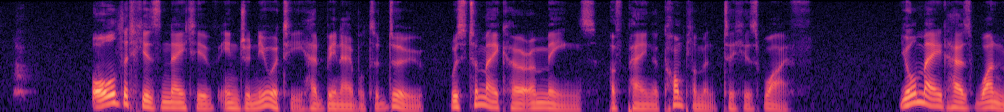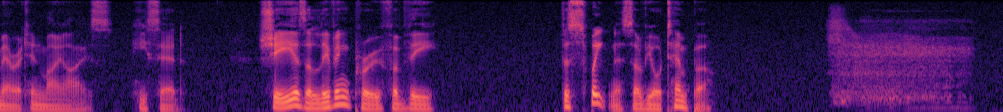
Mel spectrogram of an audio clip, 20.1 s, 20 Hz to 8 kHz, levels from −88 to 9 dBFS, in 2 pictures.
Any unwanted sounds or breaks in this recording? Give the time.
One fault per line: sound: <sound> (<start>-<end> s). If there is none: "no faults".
sound: bark (0.1-0.4 s)
sound: sniff (18.3-19.8 s)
